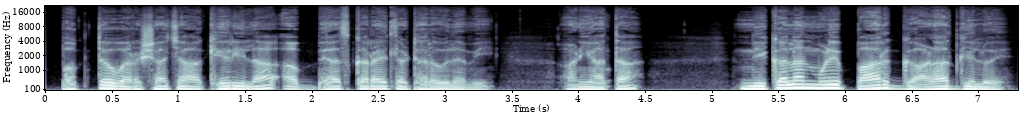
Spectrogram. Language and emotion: Marathi, sad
